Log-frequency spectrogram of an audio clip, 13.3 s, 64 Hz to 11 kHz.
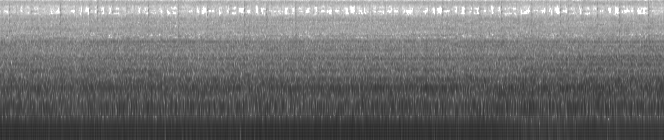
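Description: Engine and propeller of a Diamond DA40 single-engine piston plane running at full takeoff power during the takeoff roll, heard from inside the cockpit. The sound is loud and steady, with no change in pitch.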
